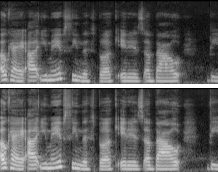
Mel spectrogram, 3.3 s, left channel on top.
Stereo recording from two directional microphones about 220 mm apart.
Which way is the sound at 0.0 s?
40° right (ahead or behind).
